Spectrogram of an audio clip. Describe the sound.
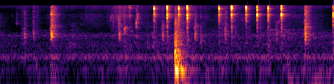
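Computer keyboard typing as a chat message is written: many quick, irregular key clicks in bursts, with one heavier thump midway and a livelier run of taps toward the end.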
